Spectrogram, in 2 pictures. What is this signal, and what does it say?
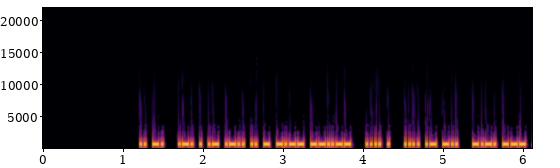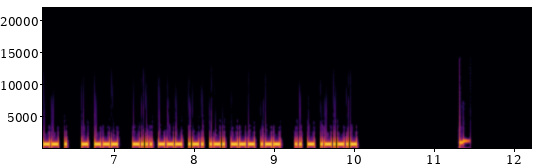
Morse code, heard as a keyed tone, about 44 wpm, 700 Hz. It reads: IN REALITY, HE HAD COME TO BORROW IT.
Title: Sentences from Top 1500 Words 45wpm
